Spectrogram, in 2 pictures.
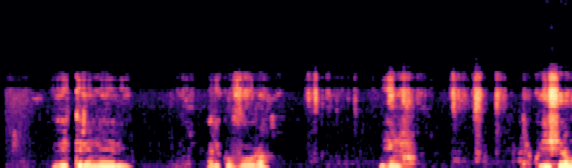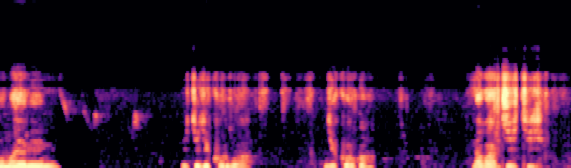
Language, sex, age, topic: Kinyarwanda, male, 25-35, agriculture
